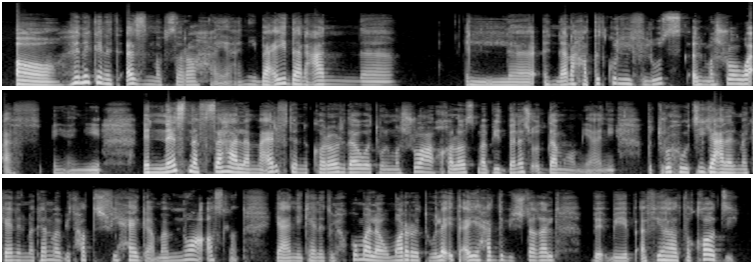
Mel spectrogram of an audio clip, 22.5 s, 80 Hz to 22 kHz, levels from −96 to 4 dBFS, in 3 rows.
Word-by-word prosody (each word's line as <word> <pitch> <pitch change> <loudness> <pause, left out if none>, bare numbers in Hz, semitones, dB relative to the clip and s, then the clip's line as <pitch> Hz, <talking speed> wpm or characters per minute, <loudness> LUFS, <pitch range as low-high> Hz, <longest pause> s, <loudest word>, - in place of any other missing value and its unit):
آه، 155 -5 +6
هنا 255 - +5
كانت 245 -8 +2
أزمة 175 -6 +2
بصراحة 155 0 -5
يعني، 165 +2 -10
بعيدًا 180 +2 +3
عن 170 -1 -1 1.1
ال 145 -2 -3 0.3
إن 165 -1 -7
أنا 170 +4 +4
حطيت 195 +2 -3
كلّ 230 -2 -3
الفلوس، 195 +3 -1
المشروع 165 +5 0
وقف، 205 +1 +1
يعني 140 -1 -7 0.4
الناس 195 +10 +6
نفْسها 205 0 +5
لمّا 160 -3 0
عرفِت 200 +2 +1
إن 165 -4 -5
القرار 170 +4 0
دوّة 175 -1 +1
والمشروع 160 +5 -2
خلاص 170 +2 -2
ما 160 - 0
بيتبناش 170 +4 -3
قدّامهم، 155 -3 -4
يعني 280 0 -10 0.3
بتروح 200 -1 -2
وتيجي 195 +2 +2
على 170 -3 +6
المكان، 160 +3 -4
المكان 175 +3 -6
ما 185 - -4
بيتحطش 185 +3 -3
فيه 185 - -7
حاجة، 185 -2 -1
ممنوع 170 +9 -2
أصلًا، 195 - -5 0.4
يعني 150 0 -1
كانت 155 -1 -6
الحكومة 210 +7 -1
لو 160 -4 +1
مرِّت 180 0 0
ولقِت 190 +4 +1
أي 190 +3 +3
حد 190 +1 -3
بيشتغل 180 +2 -2 0.4
ب - - -5
بيبقى 150 -1 -4
فيها 190 +1 +1
تقاضي. 205 +6 0
175 Hz, 145 wpm, -21 LUFS, 160-195 Hz, 1.1 s, آه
